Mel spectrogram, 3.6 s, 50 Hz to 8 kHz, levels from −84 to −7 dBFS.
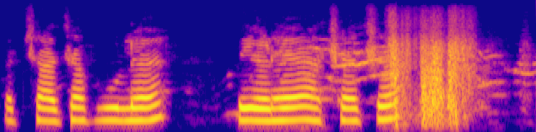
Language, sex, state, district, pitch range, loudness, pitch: Hindi, male, Bihar, Jamui, 240-280 Hz, -12 LUFS, 245 Hz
